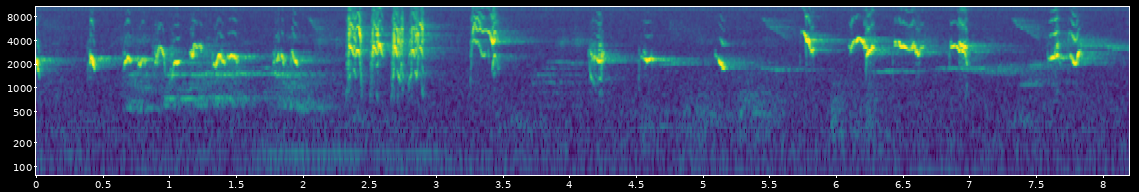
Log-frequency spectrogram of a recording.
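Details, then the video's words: Cucak Ijo, the greater green leafbird, delivers a long varied 'gacor' song: short whistles, rasping bursts and high twittering notes, spaced by brief pauses, in otherwise quiet surroundings. "SUARA BURUNG CUCAK IJO GACOR , TELER"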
